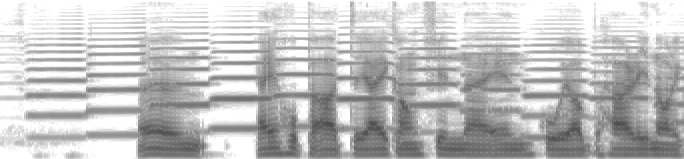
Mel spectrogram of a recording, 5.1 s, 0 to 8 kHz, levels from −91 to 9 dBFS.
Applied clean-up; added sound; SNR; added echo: classical method log-MMSE.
